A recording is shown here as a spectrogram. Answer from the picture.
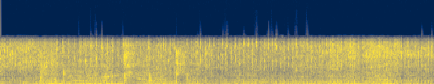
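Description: A vehicle engine running at low speed, a steady low hum, with a couple of short clicks in the middle.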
